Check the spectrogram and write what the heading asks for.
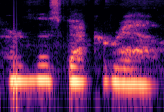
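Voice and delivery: unvoiced murmur under her breath; whispered to herself. Real, not acted. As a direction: quietly whisper it to yourself. Muttering to herself, turning camera.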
